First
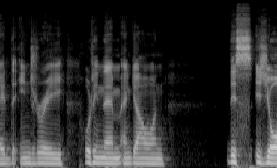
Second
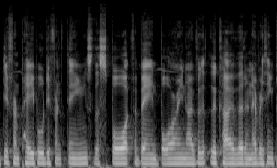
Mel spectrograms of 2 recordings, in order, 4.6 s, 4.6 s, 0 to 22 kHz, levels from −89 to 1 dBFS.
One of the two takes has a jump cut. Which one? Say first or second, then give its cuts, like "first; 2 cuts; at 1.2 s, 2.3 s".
first; 1 cut; at 1.3 s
